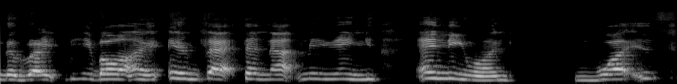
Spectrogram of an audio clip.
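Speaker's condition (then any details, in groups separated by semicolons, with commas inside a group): Cerebral palsy; from birth, affects speech and movement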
